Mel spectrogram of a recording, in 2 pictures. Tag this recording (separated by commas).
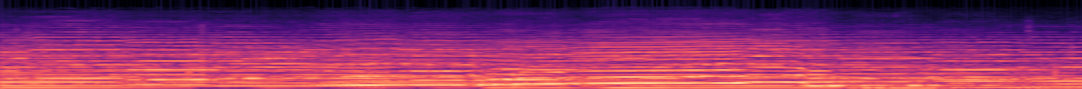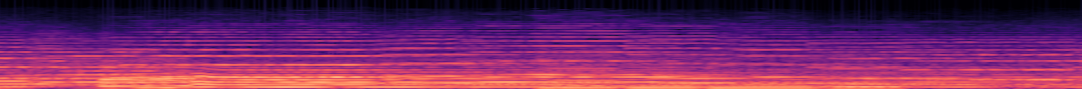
Music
